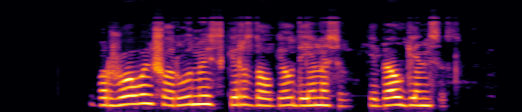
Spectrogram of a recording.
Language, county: Lithuanian, Marijampolė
